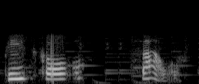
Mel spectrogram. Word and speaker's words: Pisco Sour: It's called the Pisco Sour.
